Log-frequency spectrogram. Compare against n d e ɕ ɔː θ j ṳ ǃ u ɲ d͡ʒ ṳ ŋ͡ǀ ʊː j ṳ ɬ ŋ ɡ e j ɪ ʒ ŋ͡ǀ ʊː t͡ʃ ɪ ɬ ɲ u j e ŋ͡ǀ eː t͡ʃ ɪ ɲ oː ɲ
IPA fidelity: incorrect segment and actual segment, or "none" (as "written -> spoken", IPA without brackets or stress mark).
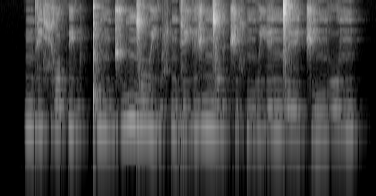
none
